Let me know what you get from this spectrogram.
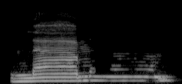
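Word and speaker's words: ل: হয় তখন আমরা উচ্চারণ করতে পারি তারপরে লাম উচ্চারণ করার সময় জিহ্বার অগ্রভাগ ব্যবহৃত হয় জিহ্বার অগ্রভাগ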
